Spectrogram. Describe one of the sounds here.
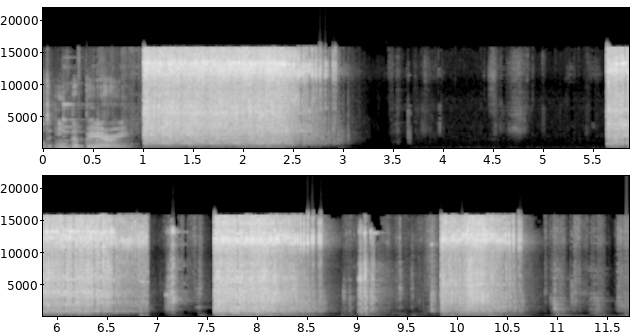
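A power ratchet whirs in short bursts.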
